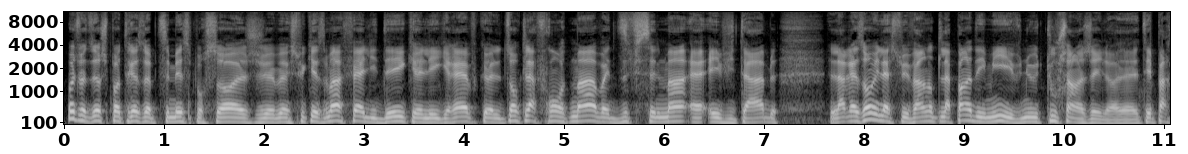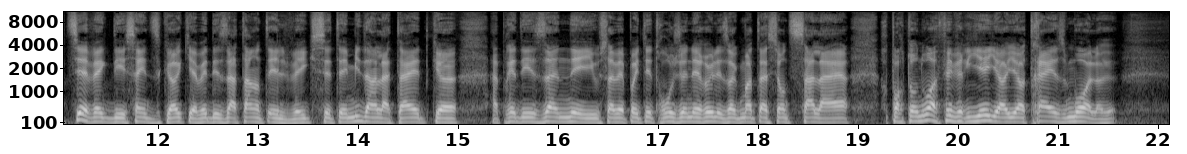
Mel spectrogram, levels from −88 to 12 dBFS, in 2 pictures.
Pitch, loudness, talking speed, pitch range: 125 Hz, -17 LUFS, 225 wpm, 120-140 Hz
